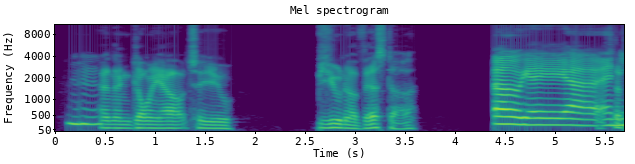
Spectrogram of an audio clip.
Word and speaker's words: Buena Vista: um Camp Derby and then going out to bua Vista oh yeah yeah yeah and you pronounced it incorrectly and a local just got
